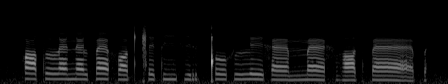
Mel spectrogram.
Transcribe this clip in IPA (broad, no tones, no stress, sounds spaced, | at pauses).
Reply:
qʷ iː tˤ lː æ n æ l p æ f ɒː t ǁ e t iː x i r ǃ oː x lː eː x æː mː æː x zˤ eː t p æː p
